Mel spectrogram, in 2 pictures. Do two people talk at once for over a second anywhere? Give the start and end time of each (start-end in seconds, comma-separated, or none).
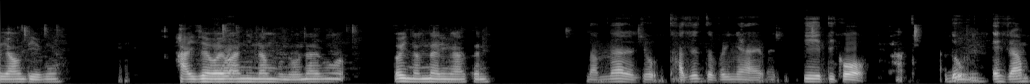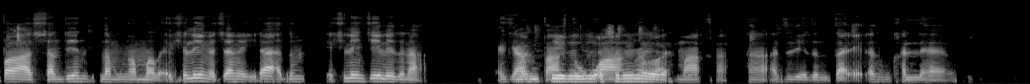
15.5-17.0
